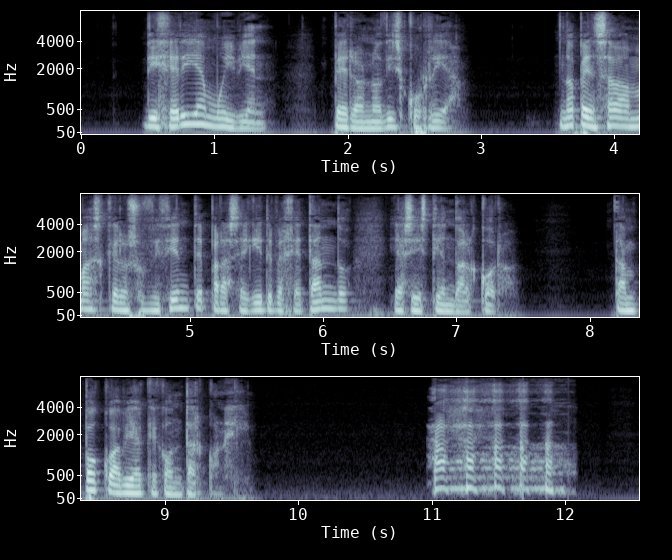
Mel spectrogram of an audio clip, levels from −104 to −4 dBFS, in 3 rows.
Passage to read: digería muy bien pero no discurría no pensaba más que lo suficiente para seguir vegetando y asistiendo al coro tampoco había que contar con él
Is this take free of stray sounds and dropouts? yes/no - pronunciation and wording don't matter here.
no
